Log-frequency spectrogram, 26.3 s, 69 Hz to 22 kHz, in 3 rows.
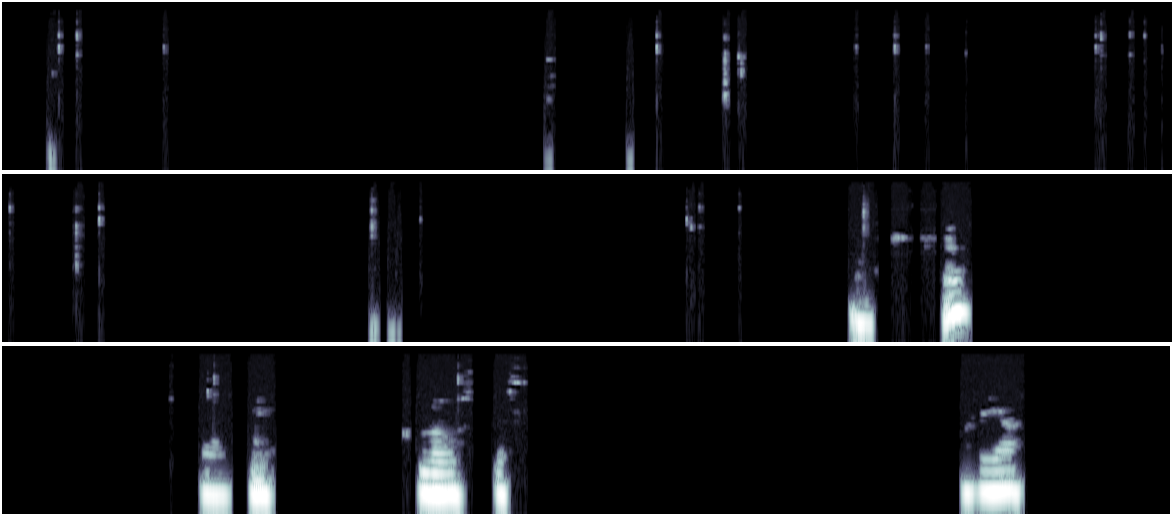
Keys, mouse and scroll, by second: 0.4 alt+click, 1.1 alt+middle click, 1.6 right click, 2.1 alt+middle click, 2.7-3.5 typing, 4.6 scroll down 1, 4.8 alt+click, 5.2 typing, 5.7 alt+right click, 6.3 alt+click, 6.6 alt+click, 8.1 alt+click, 8.4 alt+middle click, 8.6 alt+click, 8.9 alt+right click, 9.2 1, 9.4 alt+click, 10.4 right click, 11.3 right click, 11.8 ctrl+shift+click, 13.8 alt+click, 14.1 alt+middle click, 14.3 q, 14.6 alt+click, 15.4 ctrl+shift+x, 17.0 ctrl+click, 17.5 alt+click, 18.1 alt+click, 18.4 right click, 18.8-20.0 typing, 20.1 ctrl+shift+click, 21.0 ctrl+shift+click, 22.6 ctrl+shift+click, 24.1 ctrl+shift+click, 25.0 ctrl+shift+click.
